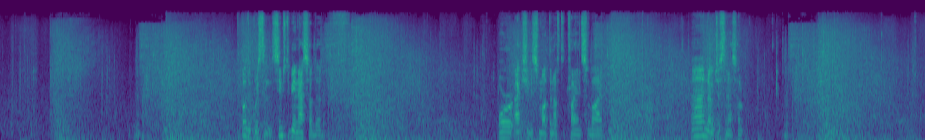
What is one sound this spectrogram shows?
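Fireballs burst with a loud, rushing whoosh.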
